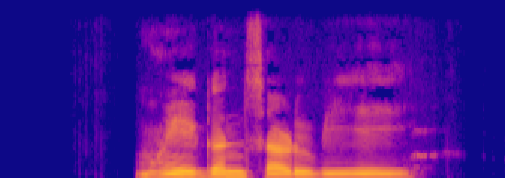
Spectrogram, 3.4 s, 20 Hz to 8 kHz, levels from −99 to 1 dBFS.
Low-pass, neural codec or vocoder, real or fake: 7.2 kHz; none; real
